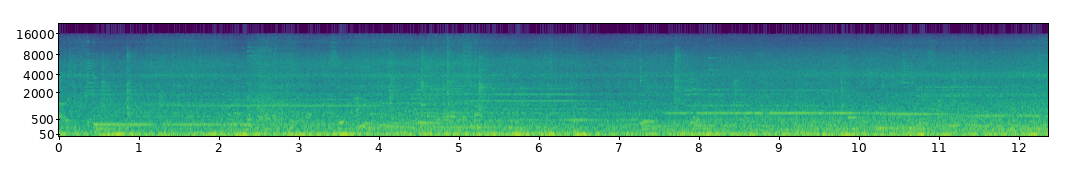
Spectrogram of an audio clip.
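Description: Steady low rumble of a ferry's enclosed car deck, heard from inside a car moving slowly in the queue of vehicles.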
